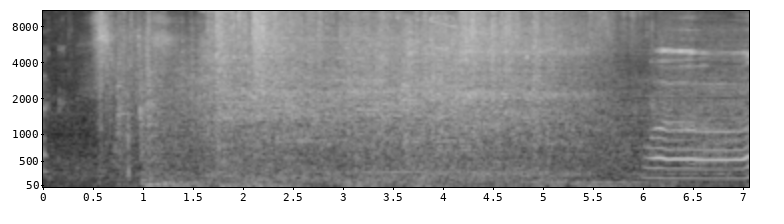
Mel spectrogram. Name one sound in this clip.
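Heavy doors grind and rumble open.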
